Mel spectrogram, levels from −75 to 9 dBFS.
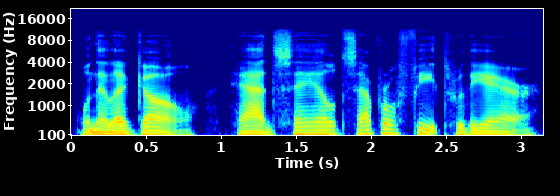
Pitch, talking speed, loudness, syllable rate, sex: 105 Hz, 210 wpm, -19 LUFS, 4.9 syllables/s, male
